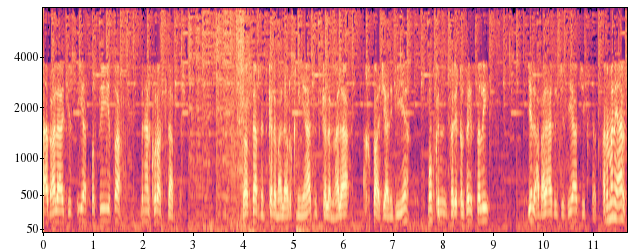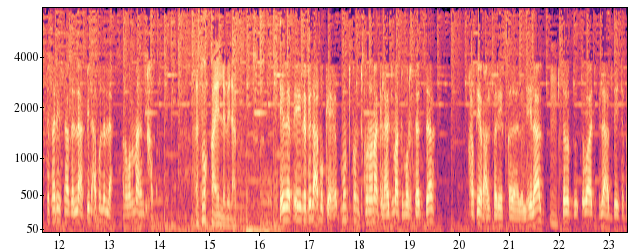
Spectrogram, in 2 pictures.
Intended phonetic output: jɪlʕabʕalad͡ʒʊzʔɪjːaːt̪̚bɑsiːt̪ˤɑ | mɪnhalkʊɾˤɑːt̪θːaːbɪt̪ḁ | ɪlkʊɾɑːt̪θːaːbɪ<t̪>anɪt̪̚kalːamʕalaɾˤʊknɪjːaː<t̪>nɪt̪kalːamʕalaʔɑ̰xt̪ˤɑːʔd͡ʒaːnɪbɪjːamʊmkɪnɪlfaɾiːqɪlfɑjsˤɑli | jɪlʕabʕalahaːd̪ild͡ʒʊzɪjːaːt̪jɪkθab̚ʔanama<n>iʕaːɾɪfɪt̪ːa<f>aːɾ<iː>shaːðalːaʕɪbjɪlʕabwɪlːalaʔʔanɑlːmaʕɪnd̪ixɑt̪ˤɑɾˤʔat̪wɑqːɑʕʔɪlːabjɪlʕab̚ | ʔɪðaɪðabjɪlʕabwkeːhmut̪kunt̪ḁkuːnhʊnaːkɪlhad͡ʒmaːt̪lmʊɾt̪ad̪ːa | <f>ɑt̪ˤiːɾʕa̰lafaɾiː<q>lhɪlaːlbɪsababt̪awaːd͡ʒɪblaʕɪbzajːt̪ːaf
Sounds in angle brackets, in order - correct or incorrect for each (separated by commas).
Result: correct, correct, correct, correct, correct, incorrect, correct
